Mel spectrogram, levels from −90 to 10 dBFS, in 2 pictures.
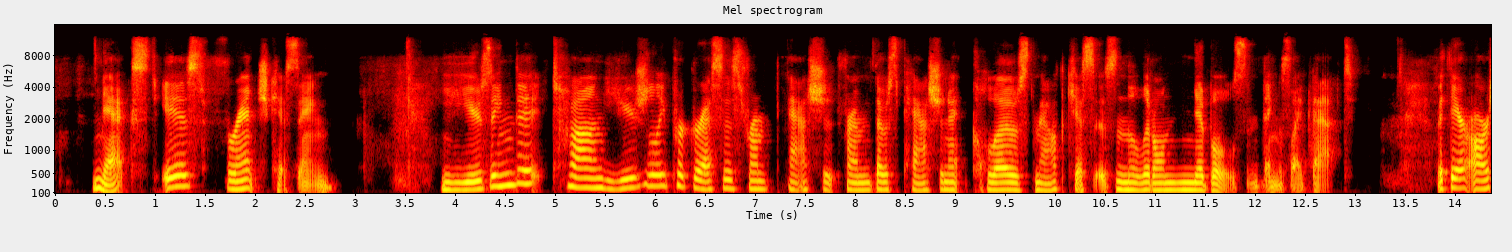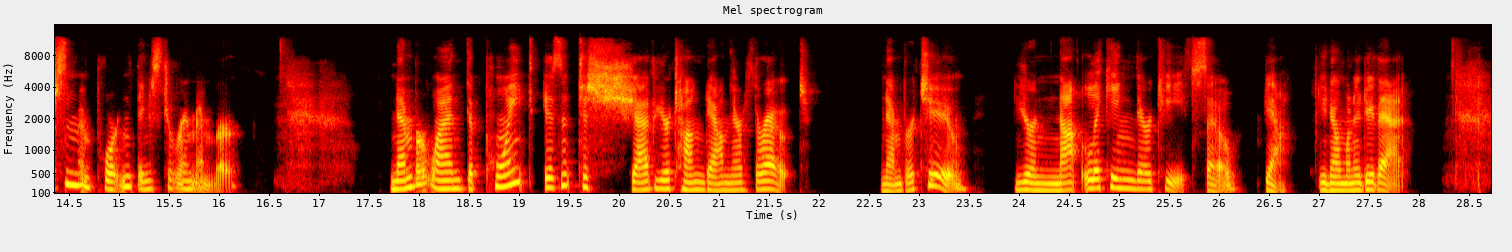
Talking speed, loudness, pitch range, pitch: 125 wpm, -19 LUFS, 155-205 Hz, 170 Hz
